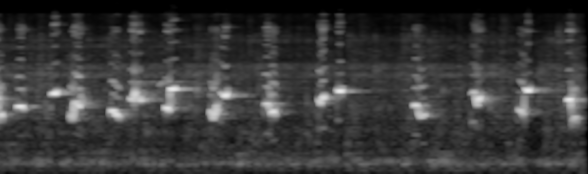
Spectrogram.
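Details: Morning song of a Yellow-vented bulbul used as a singing lure; steady string of rich, liquid whistled notes alternating low and high, roughly two to three per second, with light background hum.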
